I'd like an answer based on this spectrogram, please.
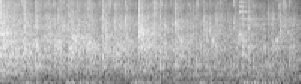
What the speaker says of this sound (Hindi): अब ताली बजाइए अगर आपको समझ में आ रही है।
